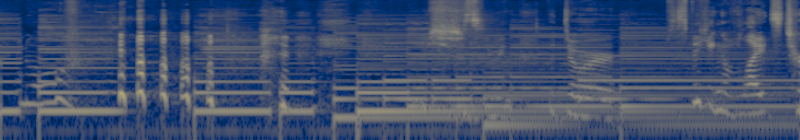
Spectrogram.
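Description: Acoustic guitar plucked several times on one low note, then a chord strummed and left ringing about halfway through, as when checking the tuning between songs.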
